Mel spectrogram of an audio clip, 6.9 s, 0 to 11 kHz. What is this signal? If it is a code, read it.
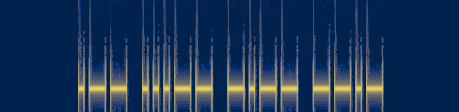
Morse code, heard as a keyed tone, about 15 wpm, 700 Hz. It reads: W3YQ
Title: Easy Call Signs Repeated 3x - 15wpm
